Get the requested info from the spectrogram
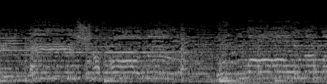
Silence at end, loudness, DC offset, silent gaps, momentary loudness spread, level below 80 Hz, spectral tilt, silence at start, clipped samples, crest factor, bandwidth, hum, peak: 0 s; -26 LUFS; under 0.1%; none; 4 LU; -50 dBFS; -5.5 dB/octave; 0 s; under 0.1%; 14 dB; 9.8 kHz; none; -12 dBFS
